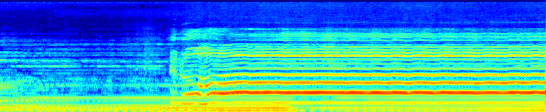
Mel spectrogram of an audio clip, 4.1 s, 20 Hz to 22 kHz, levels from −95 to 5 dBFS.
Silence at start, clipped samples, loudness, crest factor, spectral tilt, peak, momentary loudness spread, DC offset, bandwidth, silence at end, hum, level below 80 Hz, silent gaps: 0 s; under 0.1%; -14 LUFS; 12 dB; -5 dB/octave; -4 dBFS; 19 LU; under 0.1%; 8 kHz; 0 s; none; -46 dBFS; none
